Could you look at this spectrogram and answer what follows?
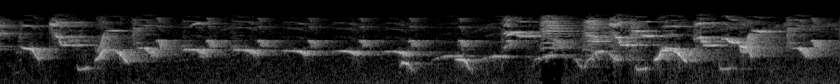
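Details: Samyong in full, energetic song used as a training recording for songbirds: rapid overlapping whistled downslurs and scratchy high chatter, with almost no pause between phrases.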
